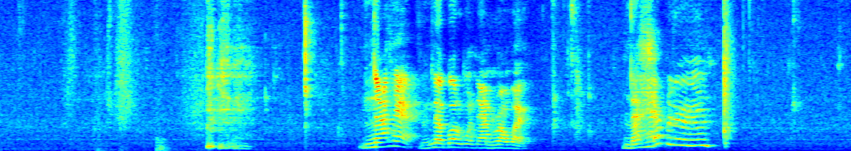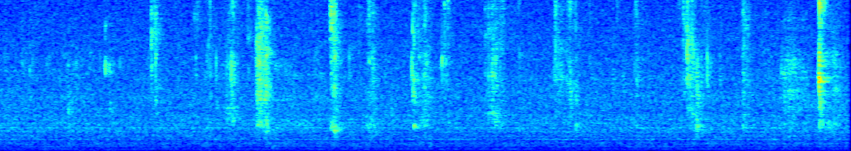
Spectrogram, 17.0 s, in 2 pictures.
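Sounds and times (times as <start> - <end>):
faint steady hum: 0.0 - 17.0
wet chewing and lip smacks: 5.5 - 6.0, 7.4 - 8.5, 9.2 - 16.1.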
